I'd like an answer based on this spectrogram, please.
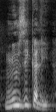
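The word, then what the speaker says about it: musically: वह नहीं बोलना है जैसे म्यूजिकली के के बाद ए तो काली नहीं कली बोलना है म्यूजिकली ऐसा एक बहुत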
